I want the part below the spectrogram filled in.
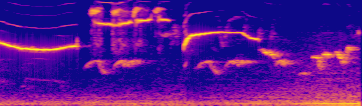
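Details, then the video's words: Orange-headed thrush lure song: a long, clear, slightly falling whistle, then a burst of high thin notes, a rising-then-falling whistle, and softer trailing twitters, meant to get other birds singing. "ANIS MERAH Cor Suara Penggoda Membuat Burung Kenceng Jadi Ngeplong Lanjut Teler"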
